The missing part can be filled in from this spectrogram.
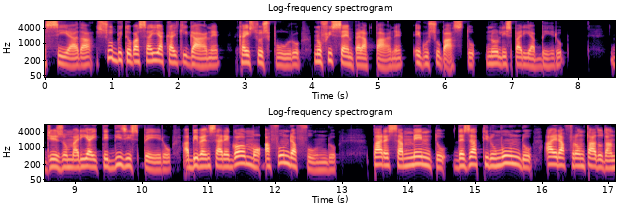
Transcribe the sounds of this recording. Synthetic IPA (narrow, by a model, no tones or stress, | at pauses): siːaðasubit̪upasːaiːakːalk̟iɣaːnɛ | kaisuspuːɾu | nofːisːɛmpɛɾapːa̰ːnɛɛɣusupa̰st̪unolispaɾiːabːeːɾu | d͡ʒeːzumaɾiːait̪ːɛd̪ːizispɛːɾua̰biβɛnsaːɾɛɣɔmːɔʔafːuɳɖafːuɳɖu | paːɾɛsamːent̪ud̪ɛzat̪ːiɾumuɳɖu | a̰ːjɾafɾɔnt̪aːðuðan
